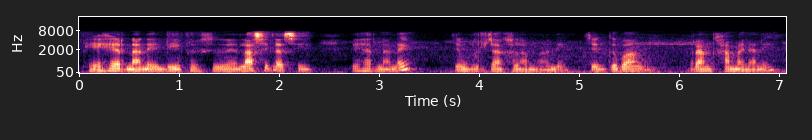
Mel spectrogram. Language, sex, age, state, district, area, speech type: Bodo, female, 45-60, Assam, Udalguri, urban, spontaneous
